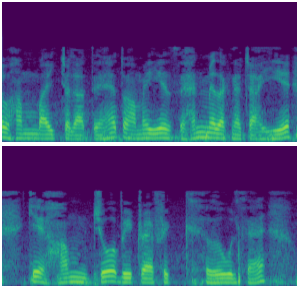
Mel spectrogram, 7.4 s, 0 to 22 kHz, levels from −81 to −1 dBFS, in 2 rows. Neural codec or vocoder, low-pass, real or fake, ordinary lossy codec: none; 7.2 kHz; real; MP3, 24 kbps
